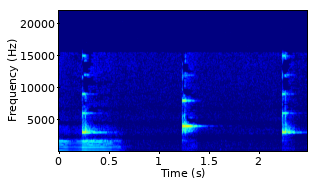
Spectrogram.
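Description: A metronome clicking once a second at 60 BPM, each click with a short ringing tone, the one in the middle higher in pitch than the others. At the start a voice chants rhythm-reading syllables 'ta' on one steady pitch in time with the clicks: a held note ending, then a short one.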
